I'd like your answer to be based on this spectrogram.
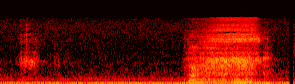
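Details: Snoring during sleep recorded with the SnoreLab app.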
